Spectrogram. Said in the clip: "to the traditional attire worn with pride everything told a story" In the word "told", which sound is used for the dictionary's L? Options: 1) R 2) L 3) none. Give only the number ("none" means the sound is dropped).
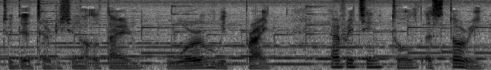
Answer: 2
